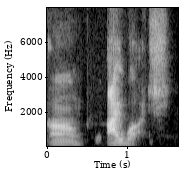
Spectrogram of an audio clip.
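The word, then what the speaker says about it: Eye Watch: films, one is called I Watch. And that's my film before Seven Roses. I did that one in 2017. And that's spelled E-Y-E, the letter I, watch. Like I watch.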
